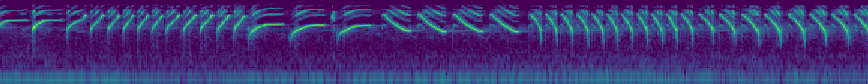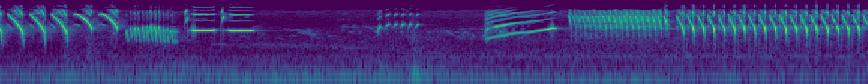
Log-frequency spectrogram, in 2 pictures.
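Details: Energetic canary song of long rolls with dense filling: fast trills of down-slurred notes shifting pace, a short pause, then upswept whistles and a buzzy high roll. Recorded as a tutor for young or silent canaries.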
